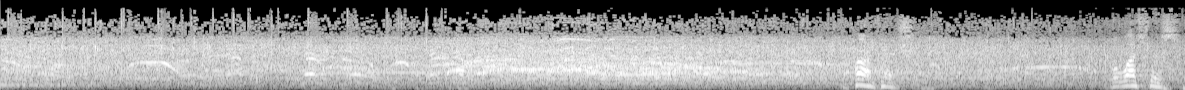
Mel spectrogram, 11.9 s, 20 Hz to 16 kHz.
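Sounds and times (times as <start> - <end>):
church audience cheers and shouts: 0.0 - 11.8
large church audience clapping: 0.0 - 11.8
speech: 8.6 - 9.3, 11.1 - 11.8.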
